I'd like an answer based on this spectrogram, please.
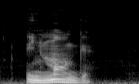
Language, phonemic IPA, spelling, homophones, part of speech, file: French, /mɑ̃ɡ/, mangue, mangues, noun, Fr-mangue.ogg
- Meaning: 1. mango (fruit of the mango tree) 2. a carnivorous mammal related to the mongoose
